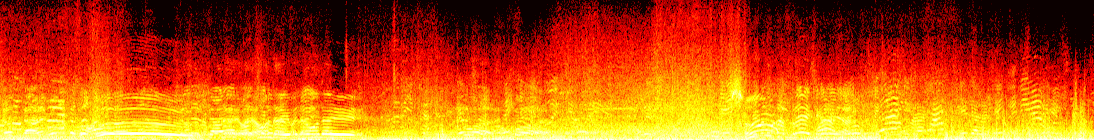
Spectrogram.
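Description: Young women shout and whoop with excitement close by.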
